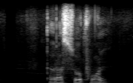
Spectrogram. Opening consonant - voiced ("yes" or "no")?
no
